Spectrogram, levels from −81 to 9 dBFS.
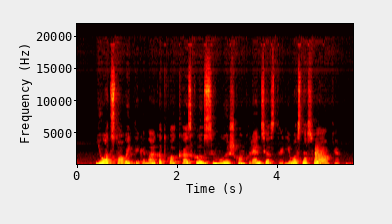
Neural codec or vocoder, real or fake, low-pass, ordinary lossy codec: none; real; 19.8 kHz; Opus, 64 kbps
